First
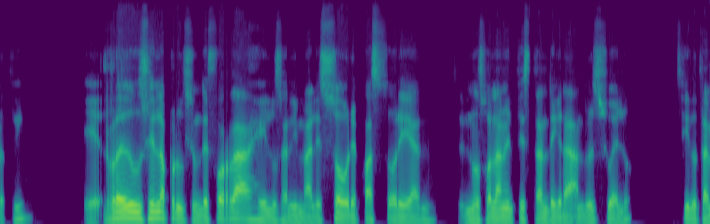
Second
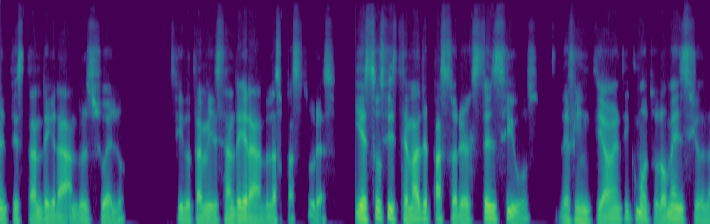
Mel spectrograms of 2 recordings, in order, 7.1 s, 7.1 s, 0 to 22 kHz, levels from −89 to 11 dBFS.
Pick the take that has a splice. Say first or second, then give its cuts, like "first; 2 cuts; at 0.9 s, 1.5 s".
second; 2 cuts; at 3.6 s, 5.6 s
